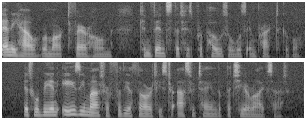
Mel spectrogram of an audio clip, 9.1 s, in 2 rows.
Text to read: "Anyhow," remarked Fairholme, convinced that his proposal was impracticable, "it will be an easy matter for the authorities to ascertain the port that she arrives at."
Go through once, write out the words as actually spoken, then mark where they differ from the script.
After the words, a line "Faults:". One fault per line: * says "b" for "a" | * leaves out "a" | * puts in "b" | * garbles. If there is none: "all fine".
"Anyhow," remarked Fairholme, convinced that his proposal was impracticable, "it will be an easy matter for the authorities to ascertain the that she arrives at."
Faults:
* leaves out "port"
